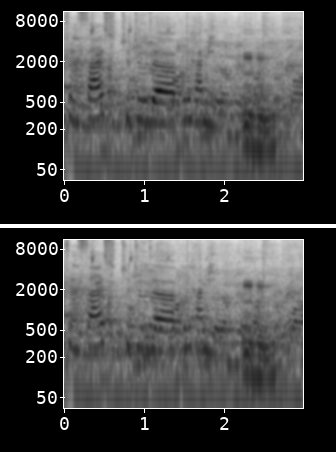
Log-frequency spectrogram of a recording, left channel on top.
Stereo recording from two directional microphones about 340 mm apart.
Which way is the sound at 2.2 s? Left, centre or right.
Centre.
